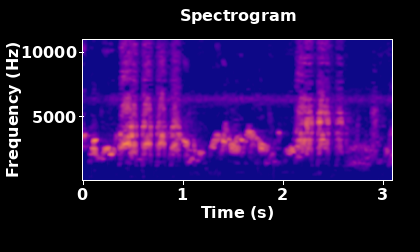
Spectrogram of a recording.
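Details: Female red-whiskered bulbul calling to stimulate males to sing: dense bursts of bright, chattering chirps in two rapid clusters, separated by a softer run of warbled notes, with no other clear sounds.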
